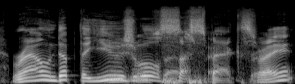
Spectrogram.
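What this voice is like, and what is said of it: Imitates a film character's accent. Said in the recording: “Authentic Casablanca accent there.”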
